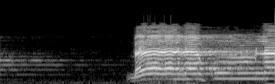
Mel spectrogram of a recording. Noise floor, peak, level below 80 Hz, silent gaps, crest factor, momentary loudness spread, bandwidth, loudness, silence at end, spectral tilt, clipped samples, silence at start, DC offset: -55 dBFS; 0 dBFS; -56 dBFS; none; 12 dB; 11 LU; 7.4 kHz; -8 LUFS; 0 s; 0 dB/octave; under 0.1%; 0.05 s; under 0.1%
